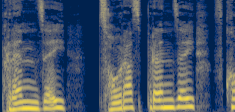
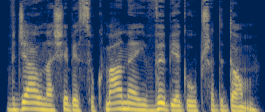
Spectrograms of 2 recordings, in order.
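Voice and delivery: ordinary delivery

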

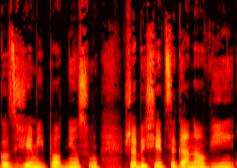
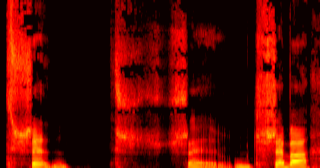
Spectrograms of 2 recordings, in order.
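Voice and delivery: low, broken stammer; frightened babbling; 3 semitones lower, 3 dB quieter, much slower than usual. A narrator's reading. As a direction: stammer as if shivering with fever. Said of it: "bełkotał koszałek, dygocąc jak w febrze". (trwożliwy bełkot)

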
